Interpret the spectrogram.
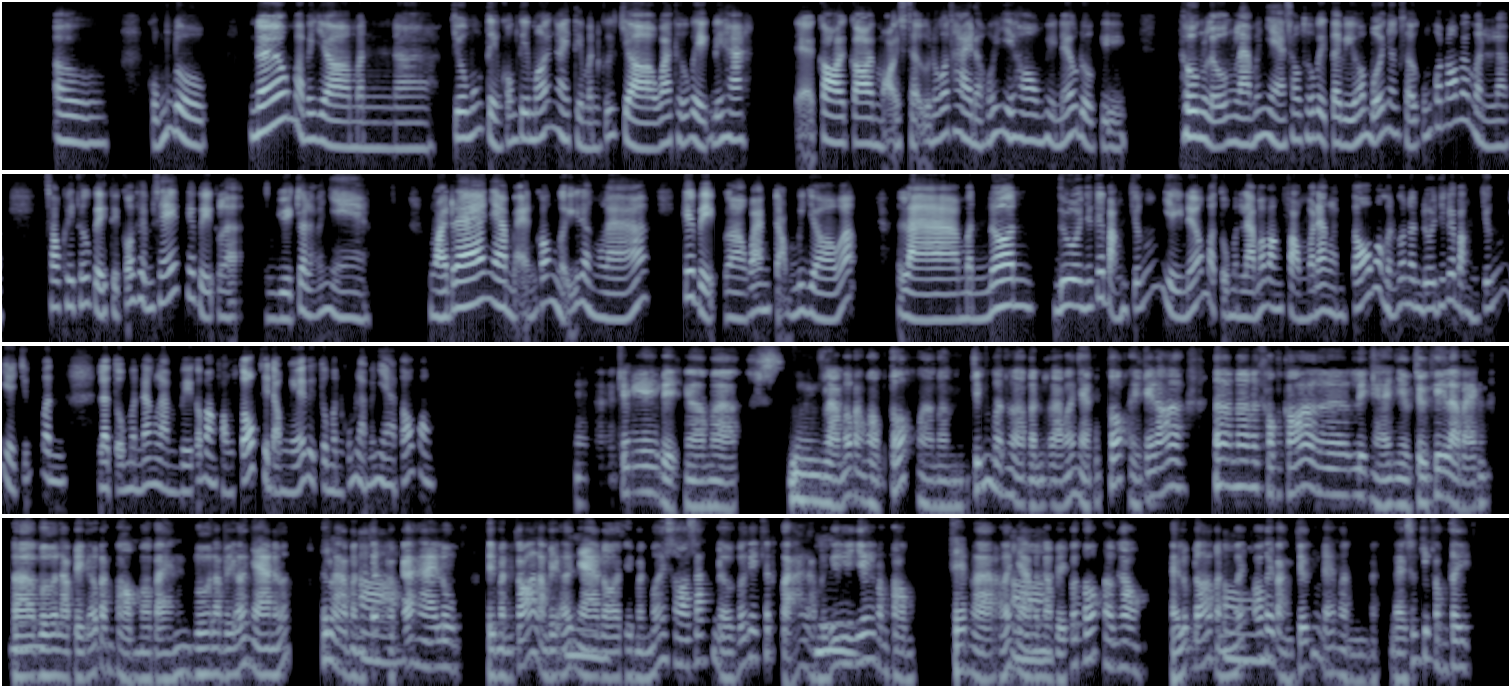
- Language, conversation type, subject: Vietnamese, advice, Làm thế nào để đàm phán các điều kiện làm việc linh hoạt?
- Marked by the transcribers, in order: tapping; other background noise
